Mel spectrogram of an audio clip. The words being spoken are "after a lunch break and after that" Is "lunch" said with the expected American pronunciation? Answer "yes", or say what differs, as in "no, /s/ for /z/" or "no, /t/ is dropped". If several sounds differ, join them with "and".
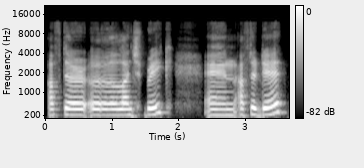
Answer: yes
